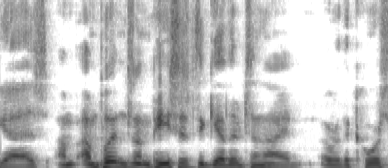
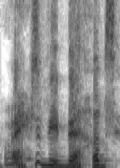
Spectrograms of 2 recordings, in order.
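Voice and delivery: put-on Irish accent; 7 semitones higher, slower than usual. Imitating McGregor, high and far.

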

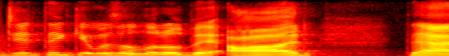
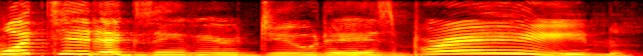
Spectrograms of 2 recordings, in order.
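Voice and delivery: high, slow, drawn-out wail; comically overwrought cry of disbelief; distraught wail; 8 semitones higher, slower than usual. Real, not acted. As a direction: wail the question in exasperation. Wailing over confusing backstory.

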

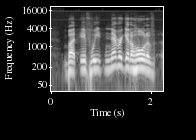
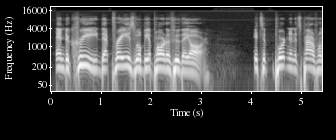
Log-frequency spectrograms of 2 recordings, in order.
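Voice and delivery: usual speaking voice

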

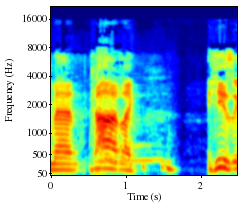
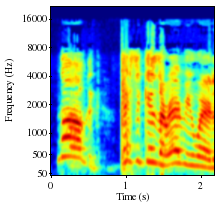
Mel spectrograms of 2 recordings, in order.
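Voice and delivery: high, louder mock exclamation; Paul Rodriguez; 14 semitones higher, 5 dB louder than usual. Famous comic joking with the sound guy, high-pitched imitation. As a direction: exclaim it high in a playful impersonation.

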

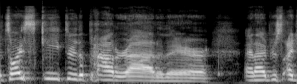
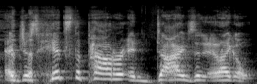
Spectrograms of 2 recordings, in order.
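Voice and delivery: ordinary delivery

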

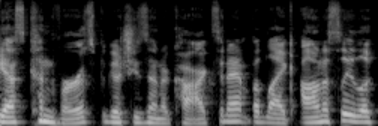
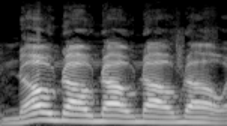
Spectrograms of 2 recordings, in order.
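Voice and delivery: mock emphatic refusal; 6 dB louder, much slower than usual. Congress voiced refusing.

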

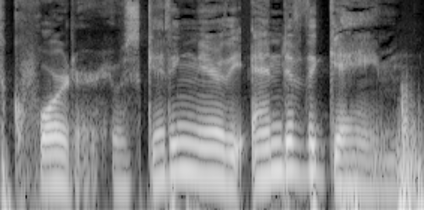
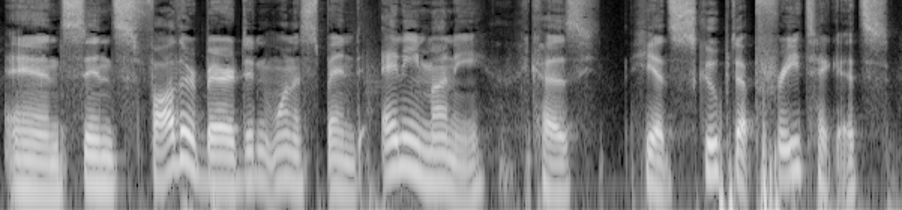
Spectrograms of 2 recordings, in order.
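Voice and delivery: ordinary delivery, nothing marked

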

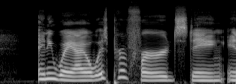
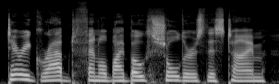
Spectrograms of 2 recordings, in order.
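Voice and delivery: plain reading voice

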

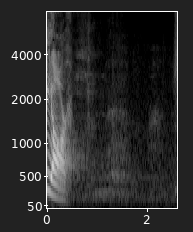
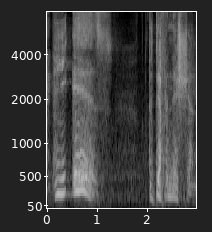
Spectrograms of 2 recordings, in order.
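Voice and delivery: ordinary delivery

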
